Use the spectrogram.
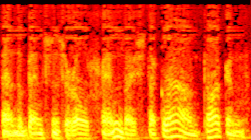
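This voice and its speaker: An actor playing a wounded working-class plumber lying in a hospital bed, speaking weakly and hesitantly in old-time radio drama style. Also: male voice, low-pitched, lively intonation, moderate pace, mellow, full character voice. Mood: weary. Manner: weak, hesitant, gravelly. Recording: dull lo-fi old radio recording.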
